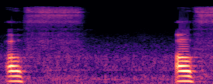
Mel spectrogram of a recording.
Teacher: تو اوپر کے سامنے کے 2 دانت لگ رہے ہیں، تو اوپر کے سامنے کے 2 دانتوں کا کنارہ، اوپر کے سامنے کے 2 دانتوں کا کنارہ جب ہمارے نیچے کے ہونٹ کو لگ رہا ہے تو اس سے نکل رہا ہے اف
